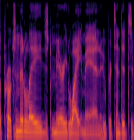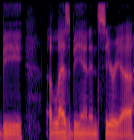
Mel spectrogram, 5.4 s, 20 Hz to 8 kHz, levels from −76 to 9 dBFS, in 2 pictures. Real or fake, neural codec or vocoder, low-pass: real; none; 7.2 kHz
